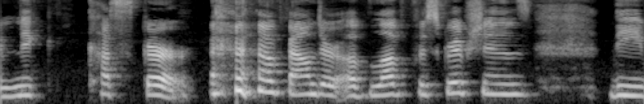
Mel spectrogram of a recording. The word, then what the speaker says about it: McCusker: My guest today is McKuster. Oh, I mispronounced that. I'm so sorry. Nick Kusker, founder of Love Prescriptions, the relationship institute.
